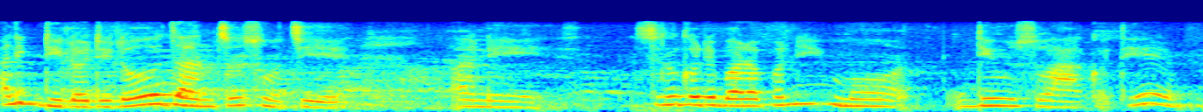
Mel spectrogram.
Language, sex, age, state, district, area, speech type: Nepali, female, 18-30, West Bengal, Kalimpong, rural, spontaneous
